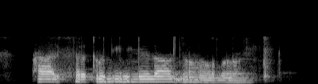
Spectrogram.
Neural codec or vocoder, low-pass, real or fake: codec, 32 kHz, 1.9 kbps, SNAC; 3.6 kHz; fake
